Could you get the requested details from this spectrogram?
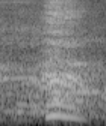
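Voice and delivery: high showy gasp of wonder; mock gasp. Shown as a demonstration. Speaker demoing a thrilled gasp for the congregation, hammed-up. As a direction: gasp like you just won an Oscar. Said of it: "do, like, pretend you won the Oscars".

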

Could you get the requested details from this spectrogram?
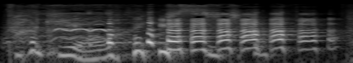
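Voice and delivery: a friend teases, she squeals back laughing; laughing retort. Real, not acted.

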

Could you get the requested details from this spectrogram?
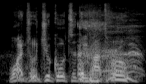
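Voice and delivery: silly mock French accent; badly faked French accent. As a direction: ask it like a hammy Frenchman. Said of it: "so funny about my accent".

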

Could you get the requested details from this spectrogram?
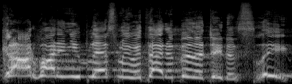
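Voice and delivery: high, loud shouted complaint; plea to God. Retold or imitated. Insomniac husband complaining to God. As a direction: cry out in frustration. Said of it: "and I'm like".

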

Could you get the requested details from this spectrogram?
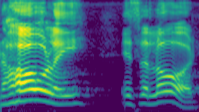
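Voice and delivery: high, slow, swelling proclamation; angels calling out. Acted. Angels thundering in Isaiah's vision of God, calling out. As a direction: boom out the first word as an angel would. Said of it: "they're going bunter, going".

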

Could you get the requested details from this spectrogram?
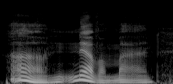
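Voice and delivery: slow, accented put-on woman's voice; mock disgusted brush-off in her accent; imitating woman giving up. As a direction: draw it out, dismissing him. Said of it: "like, almost like she's like".

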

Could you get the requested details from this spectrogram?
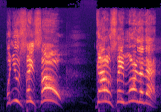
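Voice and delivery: high, slow full-force shout; preaching shout. Real, not acted. Preacher shouting the promise at the congregation. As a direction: cry it out to the whole church.

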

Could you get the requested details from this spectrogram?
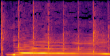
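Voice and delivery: high, loud squealed cheer; mock crowd cheer. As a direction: cheer like a dumb studio crowd. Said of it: "And then everyone goes".

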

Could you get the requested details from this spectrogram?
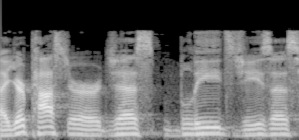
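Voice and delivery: ordinary delivery

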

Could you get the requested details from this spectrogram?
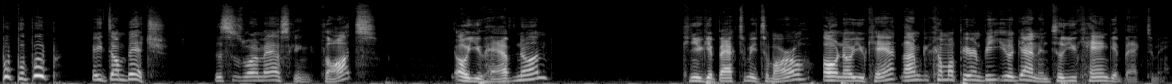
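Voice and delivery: mock taunting. Ranter acts out the governor taunting the official, mock jeering. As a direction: jeer at her like a bully. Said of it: "and said".

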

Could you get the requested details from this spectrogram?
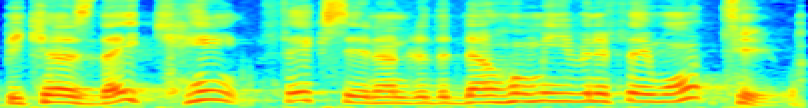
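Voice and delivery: slow Southern drawl; Jim DeMint. Retold or imitated. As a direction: imitate a Southern accent, drawing out the vowels. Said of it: "in his beautiful Southern accent".

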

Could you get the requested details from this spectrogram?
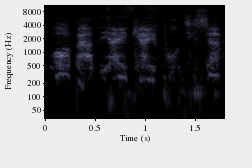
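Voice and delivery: whispered inner voice; hushed tempting whisper. Retold or imitated. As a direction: breathe it like a voice in the back of your head. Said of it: "a voice in the back of my mind going".

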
